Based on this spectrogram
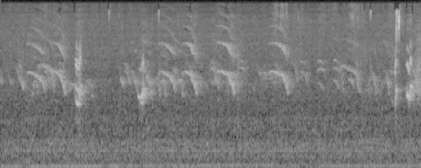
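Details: Young Australorp chicken, excited, giving happy sounds: soft high chirps slurring downward, repeated in loose runs over a steady low electrical hum.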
